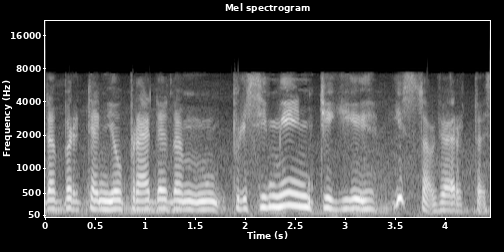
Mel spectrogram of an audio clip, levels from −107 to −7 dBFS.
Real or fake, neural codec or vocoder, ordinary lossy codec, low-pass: real; none; AAC, 64 kbps; 7.2 kHz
